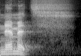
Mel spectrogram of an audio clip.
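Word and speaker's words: Němec: I had to look up how to pronounce this man's name because I wanted to do it properly. Szymon Nemec.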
